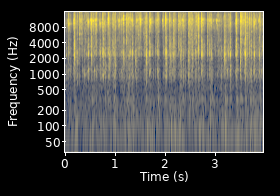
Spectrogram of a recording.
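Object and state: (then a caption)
Vintage clicky mechanical keyboard. Rapid fingertip typing with both hands on a full-size dark grey plastic vintage mechanical keyboard with grey and dark keycaps and clicky blue switches, an older B-grade unit resting on a wooden desk. Dense, bright clicks come in quick succession with very short decay and almost no low end, in a steady flurry of key taps.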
